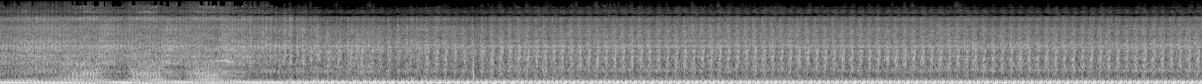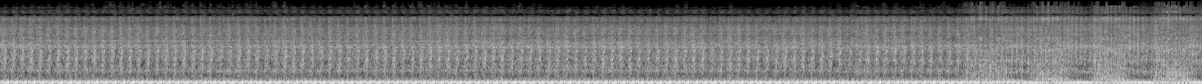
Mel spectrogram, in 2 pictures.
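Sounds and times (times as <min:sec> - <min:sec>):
engine running and misfiring: 0:00.0 - 0:24.0.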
